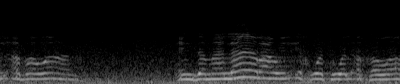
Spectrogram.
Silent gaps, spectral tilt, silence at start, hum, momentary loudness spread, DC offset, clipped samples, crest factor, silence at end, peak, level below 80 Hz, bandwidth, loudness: none; -8 dB/octave; 0 s; none; 18 LU; 0.3%; under 0.1%; 16 dB; 0 s; -16 dBFS; -50 dBFS; 10 kHz; -32 LUFS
